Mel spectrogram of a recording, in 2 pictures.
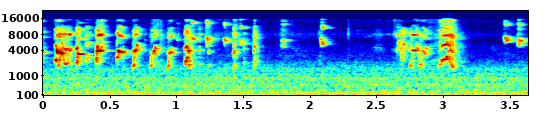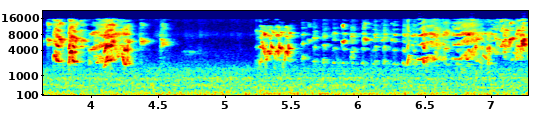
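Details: A juvenile lovebird chatters actively, giving rapid clicking chirps at first, then louder shrill squeaky bursts and a long scratchy trill near the end. A soft electrical hum runs underneath.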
